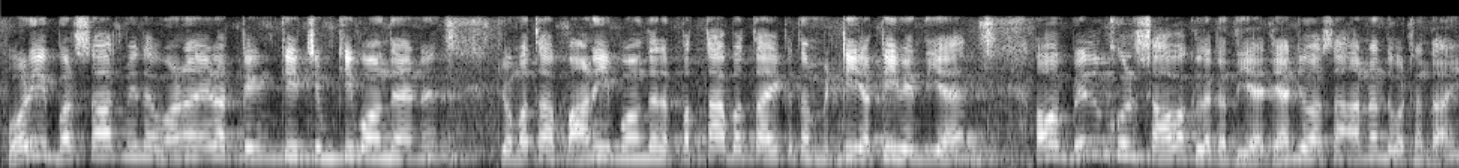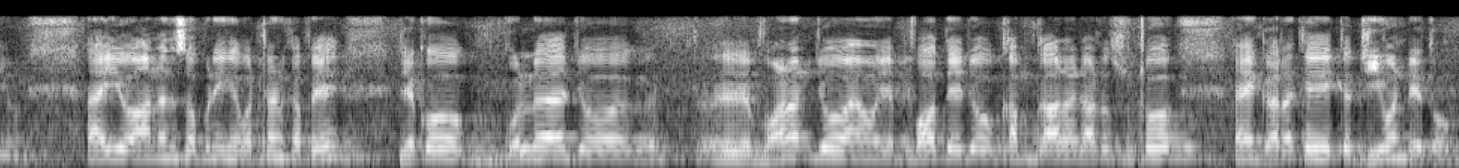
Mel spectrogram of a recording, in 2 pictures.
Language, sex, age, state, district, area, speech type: Sindhi, male, 60+, Gujarat, Kutch, rural, spontaneous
